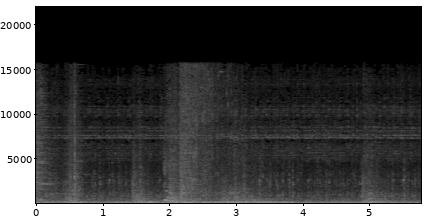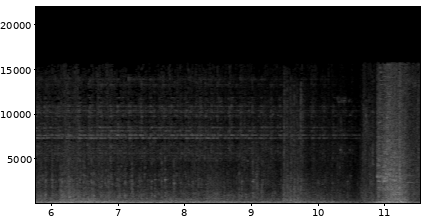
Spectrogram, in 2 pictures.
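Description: A huge metal wheel grinds and rumbles as it turns.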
